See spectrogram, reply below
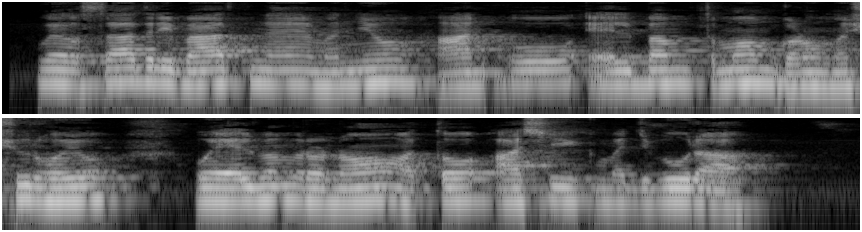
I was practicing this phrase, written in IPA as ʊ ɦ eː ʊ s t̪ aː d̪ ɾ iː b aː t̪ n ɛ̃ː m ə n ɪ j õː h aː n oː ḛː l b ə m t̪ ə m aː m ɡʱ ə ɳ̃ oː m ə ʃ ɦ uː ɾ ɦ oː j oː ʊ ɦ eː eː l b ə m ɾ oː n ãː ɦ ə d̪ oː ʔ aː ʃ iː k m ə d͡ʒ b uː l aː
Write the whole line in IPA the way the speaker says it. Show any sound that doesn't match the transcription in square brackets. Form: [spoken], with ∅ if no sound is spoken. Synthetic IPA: ʊ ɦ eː ʊ s t̪ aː d̪ ɾ iː b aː t̪ n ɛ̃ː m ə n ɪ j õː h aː n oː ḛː l b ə m t̪ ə m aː m ɡʱ ə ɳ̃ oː m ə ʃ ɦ uː ɾ ɦ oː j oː ʊ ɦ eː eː l b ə m ɾ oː n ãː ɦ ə [t̪] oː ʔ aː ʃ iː k m ə d͡ʒ b uː [ɾ] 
